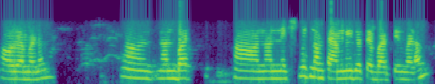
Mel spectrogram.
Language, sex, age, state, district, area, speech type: Kannada, female, 18-30, Karnataka, Vijayanagara, rural, conversation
